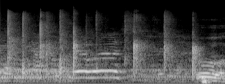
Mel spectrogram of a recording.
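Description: A small audience clapping as the last notes of a dobro (resonator guitar) ring out and fade, with a short voiced call about a second in.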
